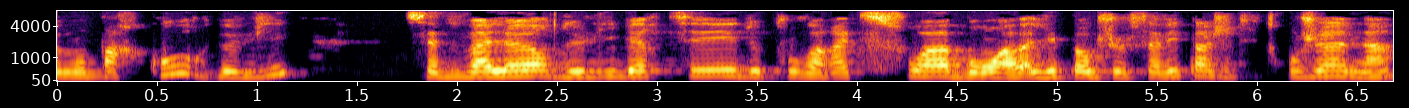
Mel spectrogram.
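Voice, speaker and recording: Speaking at a fairly slow pace, a woman holds a fairly high pitch with fairly even intonation. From France, Alsace (Strasbourg). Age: 60s. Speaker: holistic therapist and coach. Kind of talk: live interview, casual chat. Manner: hesitant, many fillers.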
